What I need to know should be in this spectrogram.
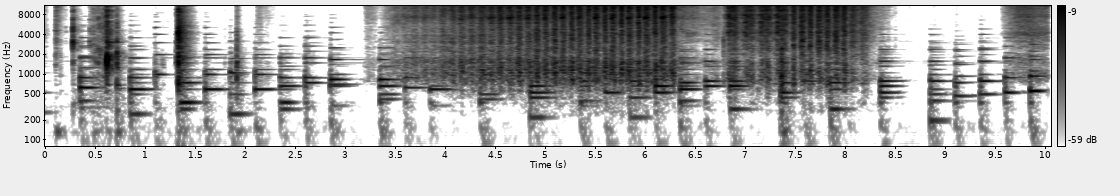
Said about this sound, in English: I have loaded up with a lot of spare drills, and we're going to give it a good shake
